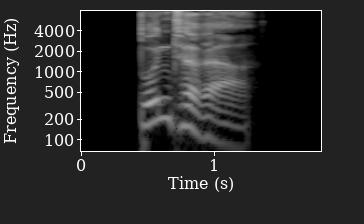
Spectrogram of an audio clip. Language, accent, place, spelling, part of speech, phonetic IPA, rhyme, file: German, Germany, Berlin, bunterer, adjective, [ˈbʊntəʁɐ], -ʊntəʁɐ, De-bunterer.ogg
- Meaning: inflection of bunt: 1. strong/mixed nominative masculine singular comparative degree 2. strong genitive/dative feminine singular comparative degree 3. strong genitive plural comparative degree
